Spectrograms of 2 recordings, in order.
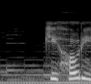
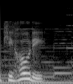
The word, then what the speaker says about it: Quixote: In this couplet, Quixote has to be pronounced in 2 syllables, not 3, and the last 2 syllables rhyme with thin sought.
